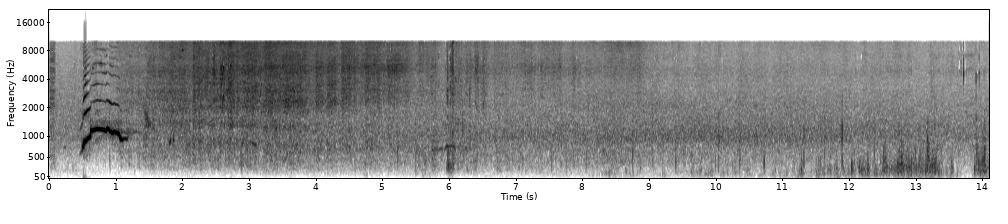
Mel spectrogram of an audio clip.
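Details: A 5-month-old male Siberian Husky on his first sledding run, pulling naturally through winter snow at New Year 2010 in Bosworth Park, Midlands, UK, gives one loud rising tonal yelp, then sled and wind hiss; Siberian Husky.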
